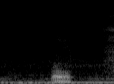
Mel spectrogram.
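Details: Purebred Berkshire piglet, a breeding gilt, newly arrived at a pasture farm after transport: one short, tense squeal lasting about a quarter second, over low engine-like rumble.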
